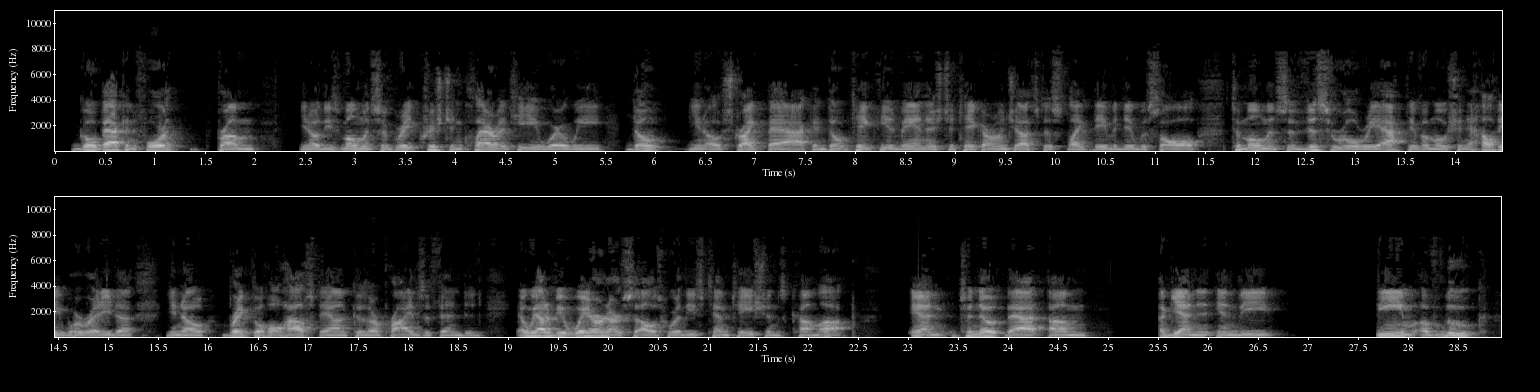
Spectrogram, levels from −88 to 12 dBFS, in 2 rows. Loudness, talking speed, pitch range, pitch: -27 LUFS, 165 wpm, 95-115 Hz, 100 Hz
